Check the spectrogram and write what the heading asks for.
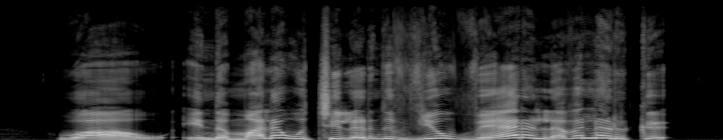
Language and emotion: Tamil, surprised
